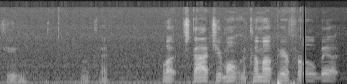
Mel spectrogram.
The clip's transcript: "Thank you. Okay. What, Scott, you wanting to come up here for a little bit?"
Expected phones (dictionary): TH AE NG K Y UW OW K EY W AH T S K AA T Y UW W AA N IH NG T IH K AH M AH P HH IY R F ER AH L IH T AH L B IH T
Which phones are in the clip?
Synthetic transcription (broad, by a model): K Y UW OW K EY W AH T S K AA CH Y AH W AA IH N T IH K AH M AH P HH IY R F ER AH L IH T L B IH T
